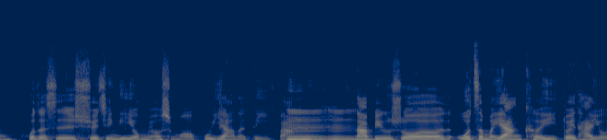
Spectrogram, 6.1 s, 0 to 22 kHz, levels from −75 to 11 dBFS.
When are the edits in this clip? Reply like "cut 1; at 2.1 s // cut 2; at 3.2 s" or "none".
cut 1; at 4.6 s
